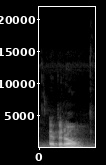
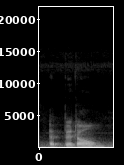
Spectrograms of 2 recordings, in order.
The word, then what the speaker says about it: epitome: Epitome. Try it again. Epitome. 4 syllables. Epitome.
